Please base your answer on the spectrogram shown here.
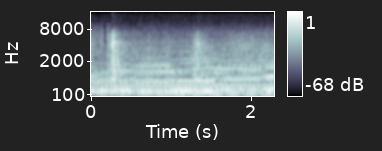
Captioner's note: door opens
